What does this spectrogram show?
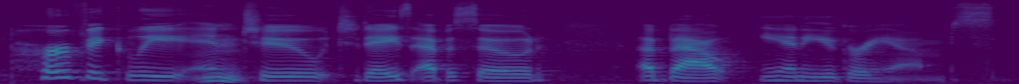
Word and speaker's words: Enneagram: into today's episode about annie grahams um wait that's how you say it yeah i know that's what i said to her and and and any and graham oh i've been saying enograms for a good one that's close yeah tomato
